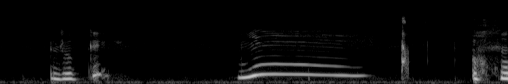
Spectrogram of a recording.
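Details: Short, sharp hiccups from a newborn, with the mother's long, steady whistle between them; ordinary infant hiccups.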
